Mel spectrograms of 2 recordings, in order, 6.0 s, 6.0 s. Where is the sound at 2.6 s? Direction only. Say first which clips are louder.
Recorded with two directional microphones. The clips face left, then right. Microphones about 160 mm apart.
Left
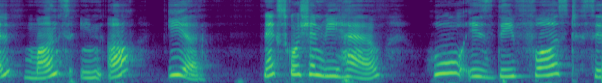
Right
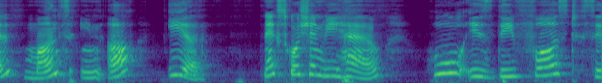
Left 6 dB; 40° left (ahead or behind).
